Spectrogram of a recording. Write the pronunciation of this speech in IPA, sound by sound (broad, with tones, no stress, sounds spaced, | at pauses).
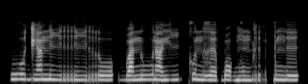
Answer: w o˦ d͡ʒ ã˦ n iː˨ r iː˨ r o˦ | b a˨ n uː˨ ɾ ã˨ j iː˨˦ k ʊ˦˨ n ɣ ɛ˨ ɓ ɔ˨ ɡ ũ˨ b ɪ˦ r k͡p ʊ˦ ŋ e˦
